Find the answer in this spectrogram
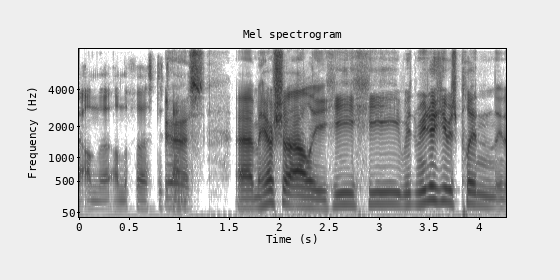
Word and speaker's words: Mahershala: Yeah, Mahershala. Did I say it right? You did. I think that is the first time you've got it right on the first attempt. Yes. Mahershala Ali.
